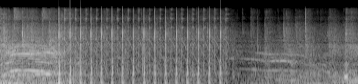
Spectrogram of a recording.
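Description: Rapid bursts of airsoft gunfire crackle in a steady run of about twenty sharp shots, close and loud, stopping abruptly before one last pop; voices are heard around the shooting.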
